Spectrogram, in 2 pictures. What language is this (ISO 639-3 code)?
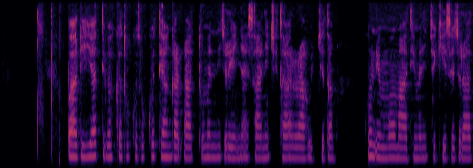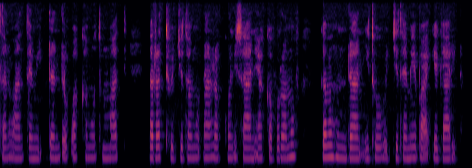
orm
